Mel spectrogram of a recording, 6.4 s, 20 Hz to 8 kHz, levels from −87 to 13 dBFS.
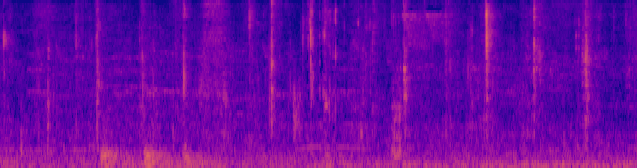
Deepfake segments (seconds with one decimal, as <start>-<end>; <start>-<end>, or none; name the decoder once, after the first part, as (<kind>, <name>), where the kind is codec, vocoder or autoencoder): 1.1-1.9 (vocoder, Vocos); 5.1-6.4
